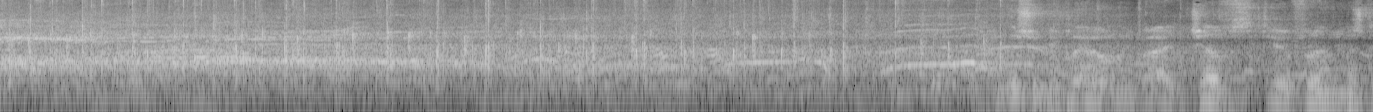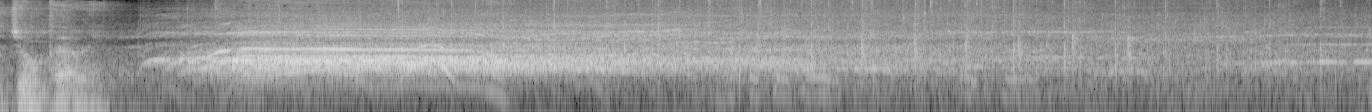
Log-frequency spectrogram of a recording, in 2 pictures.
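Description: A large crowd cheers and whistles loudly.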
